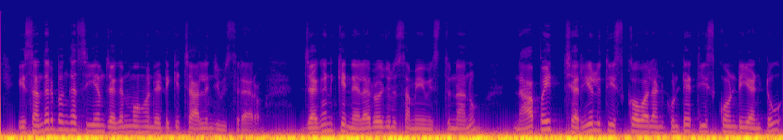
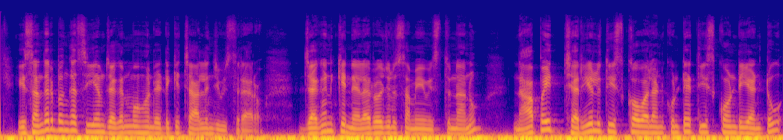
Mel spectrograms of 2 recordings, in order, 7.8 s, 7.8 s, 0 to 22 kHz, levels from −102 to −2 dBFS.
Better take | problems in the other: second | low rumble; loud; throughout; 2 dB below the speech; faint in the second

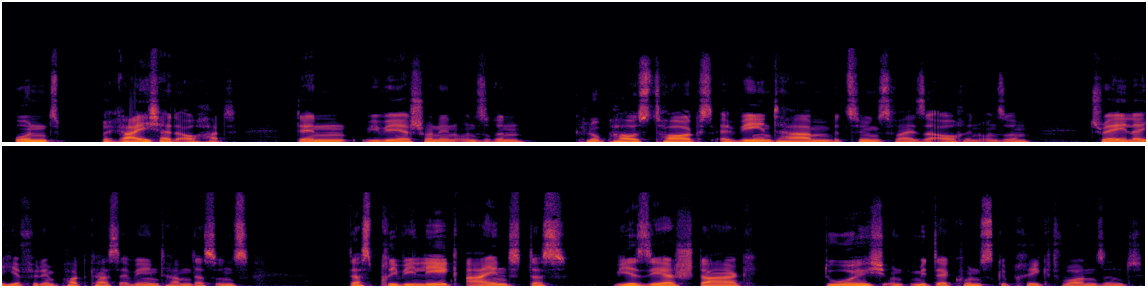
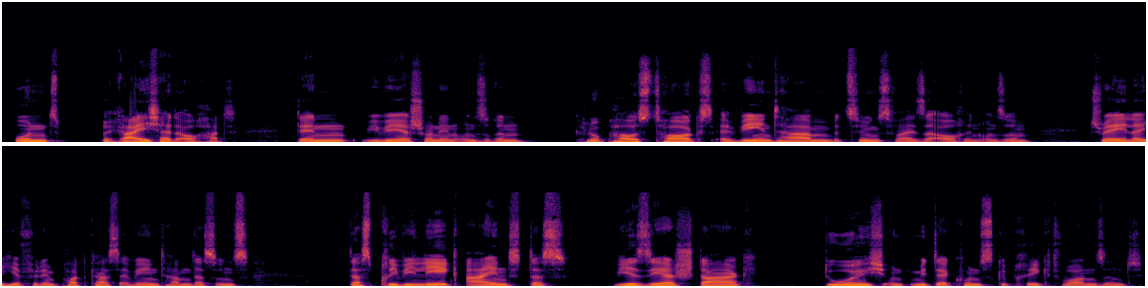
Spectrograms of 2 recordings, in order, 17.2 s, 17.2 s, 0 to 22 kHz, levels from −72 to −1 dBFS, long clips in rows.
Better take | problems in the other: neither | none

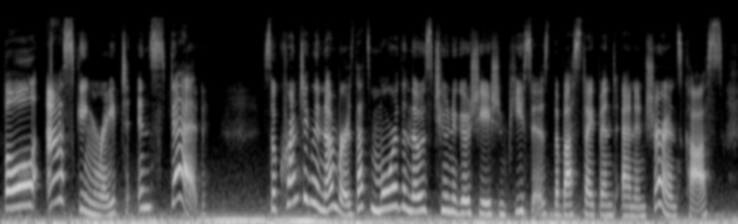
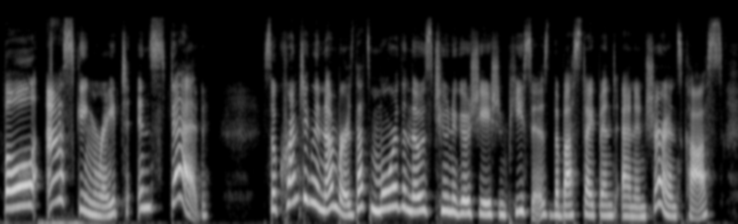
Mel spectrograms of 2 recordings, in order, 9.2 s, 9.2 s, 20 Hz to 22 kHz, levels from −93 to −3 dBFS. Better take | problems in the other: second | low rumble; faint; throughout; 20 dB below the speech

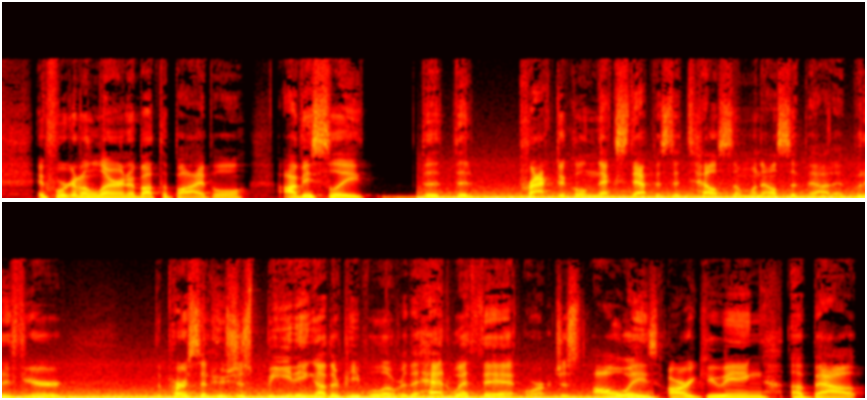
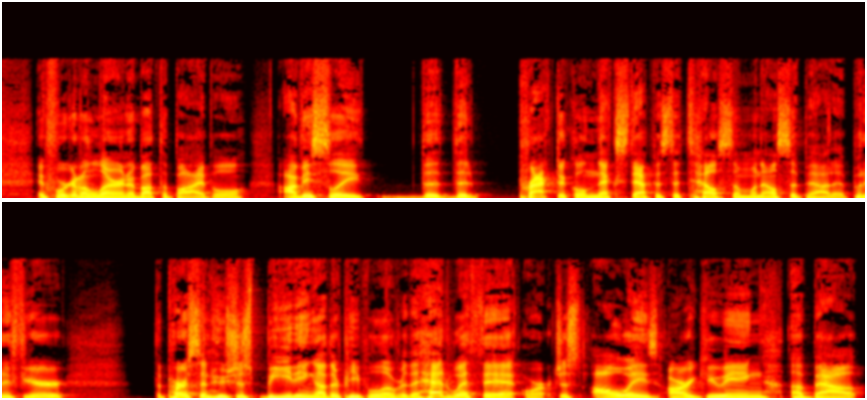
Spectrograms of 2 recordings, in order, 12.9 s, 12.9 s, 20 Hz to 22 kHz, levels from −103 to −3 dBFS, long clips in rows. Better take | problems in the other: second | low rumble; loud; from 3 to 11 s; 10 dB below the speech

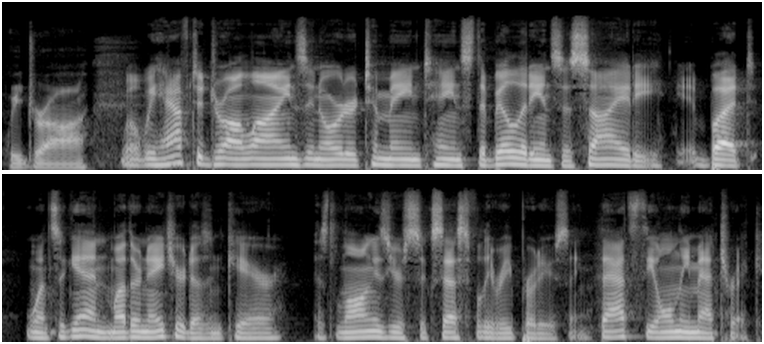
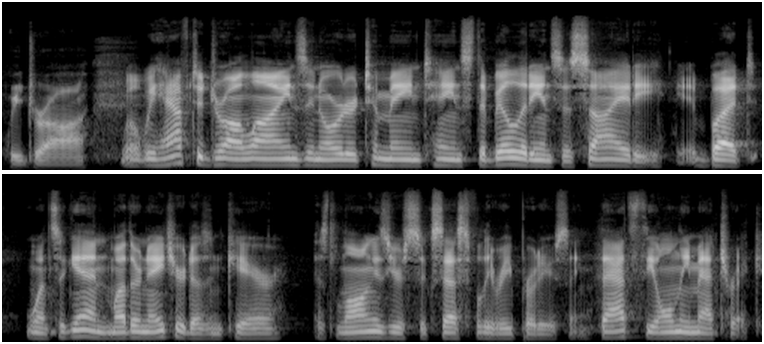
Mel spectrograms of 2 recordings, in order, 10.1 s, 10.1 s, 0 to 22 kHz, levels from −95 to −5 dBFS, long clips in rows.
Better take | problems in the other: first | thin; very slightly; fading below 300 Hz

